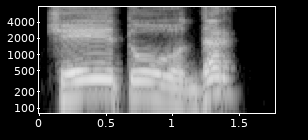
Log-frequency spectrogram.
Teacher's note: the syllable dar, even though it has a short vowel, it is still a guru syllable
